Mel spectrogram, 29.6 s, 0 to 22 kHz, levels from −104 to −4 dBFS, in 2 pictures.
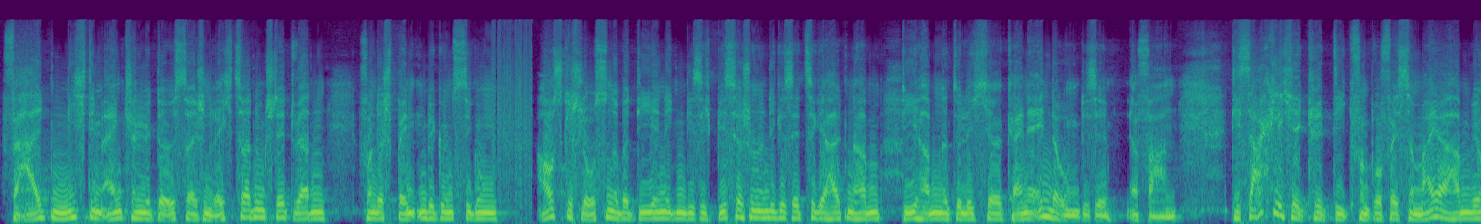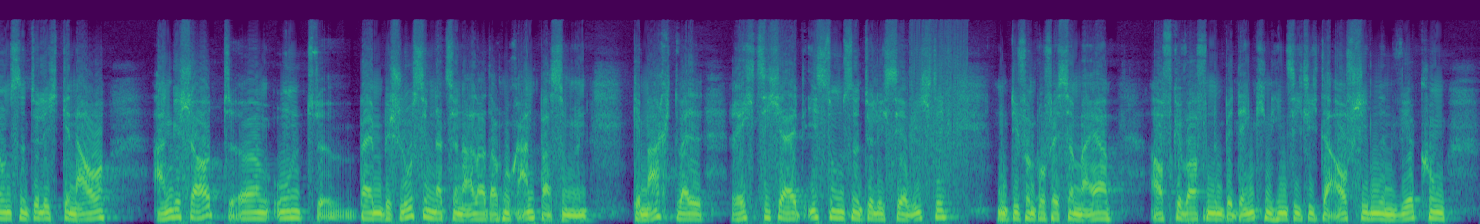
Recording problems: distortion; heavy; 7 dB below the speech
crackling; noticeable; at 5 s and at 24 s; 15 dB below the speech

